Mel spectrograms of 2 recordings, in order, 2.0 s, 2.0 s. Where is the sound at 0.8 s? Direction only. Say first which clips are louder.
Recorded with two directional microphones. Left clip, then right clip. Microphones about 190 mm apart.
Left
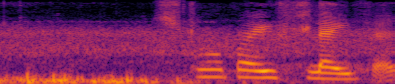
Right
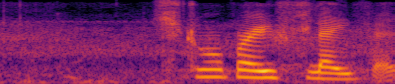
Right 7 dB; 40° right (ahead or behind).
